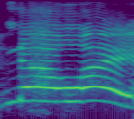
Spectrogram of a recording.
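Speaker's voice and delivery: stunned disbelief. Retold or imitated. Hearing the sound guy is a member, a high stunned disbelief. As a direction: gasp it out in pure disbelief. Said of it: "And I thought".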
